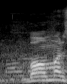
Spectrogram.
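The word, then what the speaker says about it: Balmer: बॉमर श्रेणी। क्या लिखेंगे बाबू? बॉमर श्रेणी। मतलब बाल्मर हिंदी लिखा था, अंग्रेजी साइलेंट रहना। बॉमर सीरीज आया है समझ में?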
